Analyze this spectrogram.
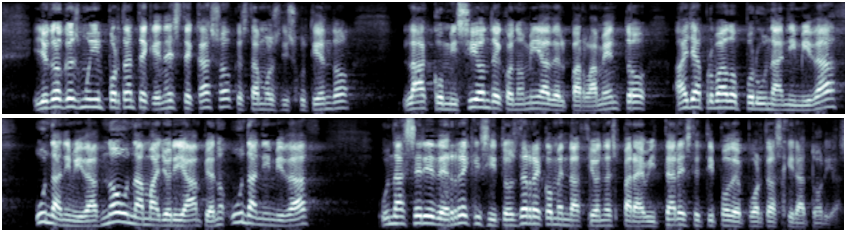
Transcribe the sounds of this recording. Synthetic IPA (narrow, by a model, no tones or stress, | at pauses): iʝo̞kɾe̞okee̞zmujimpo̞ɾt̪ant̪eke̞ːne̞st̪e̞kaso̞ke̞st̪amo̞zðiskut̪je̞nd̪o̞ | lako̞misjo̞nd̪eko̞nõ̞miað̞e̞lpaɾlamẽ̞nt̪o̞ | aʝaːpɾo̞β̞að̞o̞po̞ɾunanĩmið̞að | unanĩmið̞aðno̞unamaʝo̞ɾiaampljano̞ʔunanĩmið̞að | unase̞ɾje̞ð̞e̞re̞kisit̪o̞zðe̞re̞ko̞mẽnd̪aθjo̞ne̞spaɾae̞β̞it̪aɾe̞st̪e̞t̪ipo̞ð̞e̞pwe̞ɾt̪asxiɾa̰t̪o̞ɾja̰s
